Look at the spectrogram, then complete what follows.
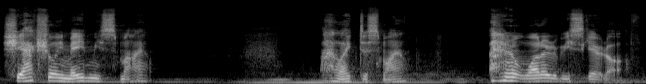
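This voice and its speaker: An actor playing a troubled, childlike young man recounting abuse in a halting, stammering way at a table read of an audio drama. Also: a little high, sharp tone, slight background noise. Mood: desperate, haunted.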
